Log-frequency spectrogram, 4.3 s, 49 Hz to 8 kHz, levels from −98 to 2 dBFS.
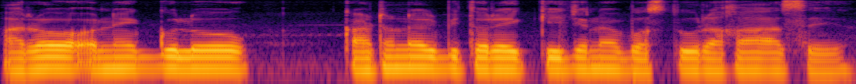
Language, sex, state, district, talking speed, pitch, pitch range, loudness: Bengali, male, Assam, Hailakandi, 125 wpm, 120 Hz, 115-125 Hz, -16 LUFS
